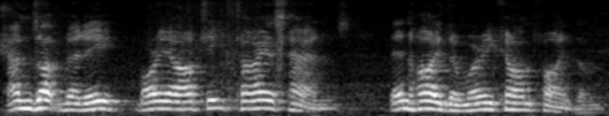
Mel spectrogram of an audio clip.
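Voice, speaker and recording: Guy doing a bossy scheming radio comedy villain, lively up and down, old hissy cassette. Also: high-pitched, normal speed. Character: bossy, scheming male villain giving orders. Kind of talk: amateur family radio-comedy script reading. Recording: dull, noisy old 1970s cassette tape.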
